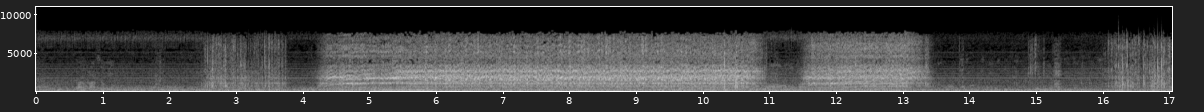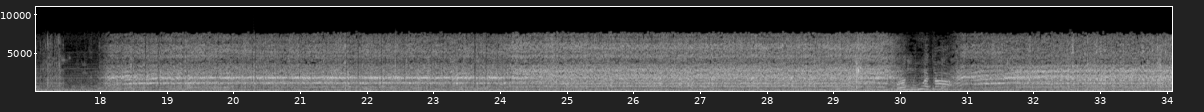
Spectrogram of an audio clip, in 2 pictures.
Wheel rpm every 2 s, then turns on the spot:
0, 30, 150, 160, 160, 80, 100, 0, 30, 150, 160, 160, 160, 160, 110, 120, 160.
none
